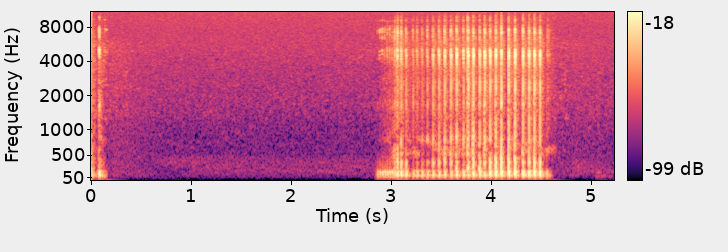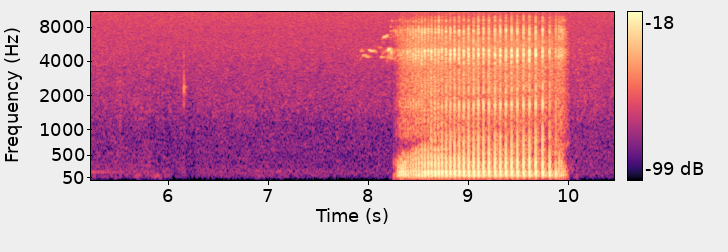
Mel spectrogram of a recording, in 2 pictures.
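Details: Bulldog sleeping in bed in the morning, snoring: two loud, rough, pulsed snore bursts, each about one and a half seconds long and roughly five seconds apart, with quiet breathing between them in a small room.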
